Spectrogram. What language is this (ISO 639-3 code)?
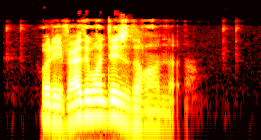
kab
